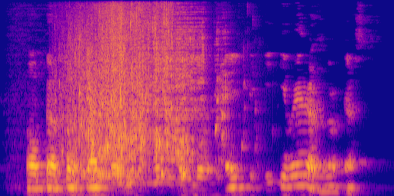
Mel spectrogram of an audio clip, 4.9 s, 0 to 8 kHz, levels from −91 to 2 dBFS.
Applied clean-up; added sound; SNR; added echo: classical method WPE with log-MMSE.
